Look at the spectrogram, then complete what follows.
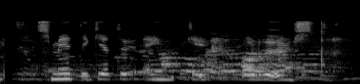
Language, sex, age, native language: Icelandic, male, 18-19, Icelandic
